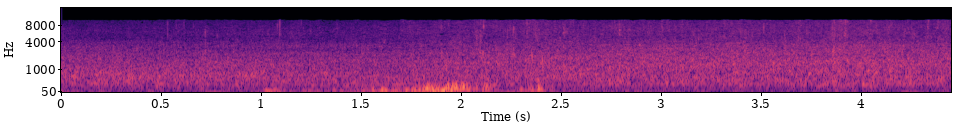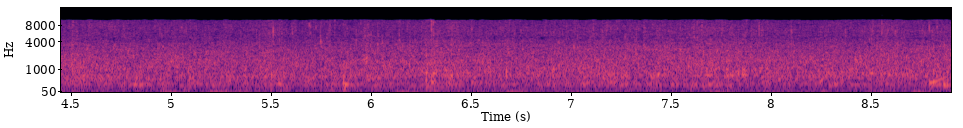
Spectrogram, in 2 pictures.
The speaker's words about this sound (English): Some places it's almost frozen over, just a little over a foot wide, but the water is running on top.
